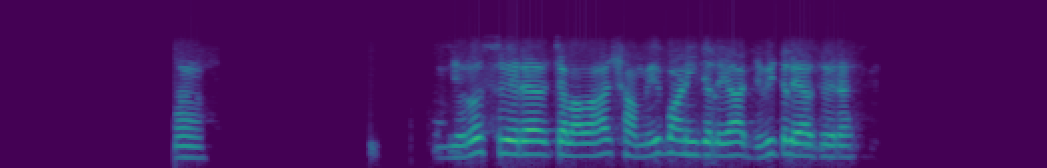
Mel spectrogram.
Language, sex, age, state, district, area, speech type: Dogri, male, 18-30, Jammu and Kashmir, Samba, rural, conversation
